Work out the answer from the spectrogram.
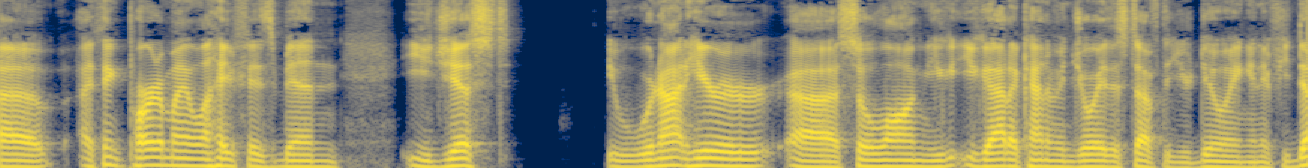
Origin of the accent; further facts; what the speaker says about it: Georgia, United States; I'm from Georgia.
